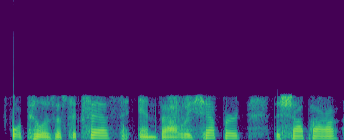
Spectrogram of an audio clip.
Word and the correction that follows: Sherpa: Shapar, I'm saying that wrong, aren't I? The Sherpa, Sherpa, Sherpa.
